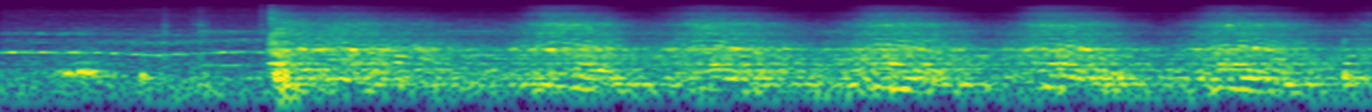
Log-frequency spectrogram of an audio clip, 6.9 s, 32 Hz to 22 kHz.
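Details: 2002 Mini Cooper 1.6 with new starter and battery: slow labouring cranks in heavy surges about once a second without starting; engine couldn't be turned by hand, caused by a seized alternator.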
